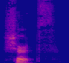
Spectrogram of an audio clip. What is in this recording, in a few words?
"shirts", us-english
